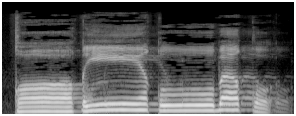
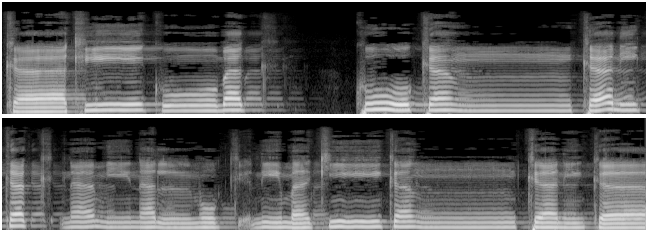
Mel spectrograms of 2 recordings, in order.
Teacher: Jadi kalau qaf naik lidah kita, kalau kaf turun lidah kita.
